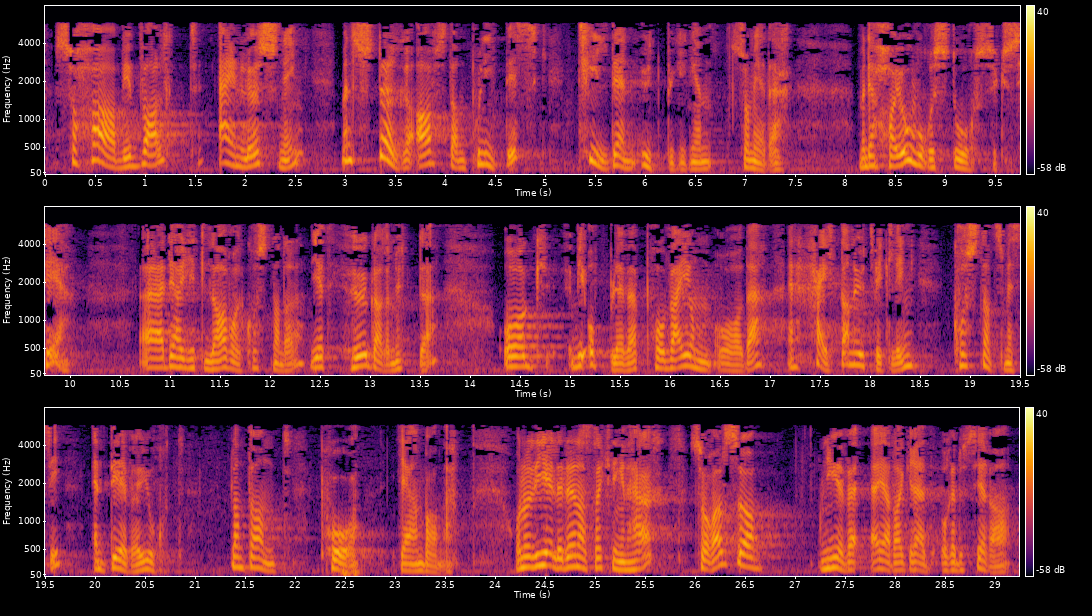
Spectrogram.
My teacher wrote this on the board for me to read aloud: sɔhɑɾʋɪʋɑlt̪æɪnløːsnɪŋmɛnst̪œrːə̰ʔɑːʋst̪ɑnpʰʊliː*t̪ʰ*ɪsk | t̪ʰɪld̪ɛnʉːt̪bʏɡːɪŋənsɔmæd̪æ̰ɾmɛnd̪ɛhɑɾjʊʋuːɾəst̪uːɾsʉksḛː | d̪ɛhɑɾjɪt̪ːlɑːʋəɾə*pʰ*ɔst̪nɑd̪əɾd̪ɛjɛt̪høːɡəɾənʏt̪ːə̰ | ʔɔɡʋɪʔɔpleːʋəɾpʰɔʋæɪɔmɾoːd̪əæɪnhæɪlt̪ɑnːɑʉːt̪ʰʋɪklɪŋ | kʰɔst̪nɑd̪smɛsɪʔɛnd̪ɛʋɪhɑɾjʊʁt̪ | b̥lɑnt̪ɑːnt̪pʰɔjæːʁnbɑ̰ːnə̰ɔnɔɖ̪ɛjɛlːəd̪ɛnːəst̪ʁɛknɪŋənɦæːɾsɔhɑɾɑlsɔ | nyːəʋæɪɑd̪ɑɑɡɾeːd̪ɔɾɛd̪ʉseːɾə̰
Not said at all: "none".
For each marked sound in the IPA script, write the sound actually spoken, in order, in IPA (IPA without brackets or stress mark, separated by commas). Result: t̪, kʰ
